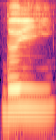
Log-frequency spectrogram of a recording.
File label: "lui2", Taiwanese syllable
